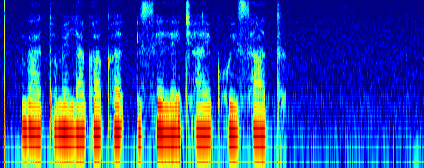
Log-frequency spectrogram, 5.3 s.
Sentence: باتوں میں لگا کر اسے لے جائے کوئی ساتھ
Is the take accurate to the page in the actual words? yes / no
yes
